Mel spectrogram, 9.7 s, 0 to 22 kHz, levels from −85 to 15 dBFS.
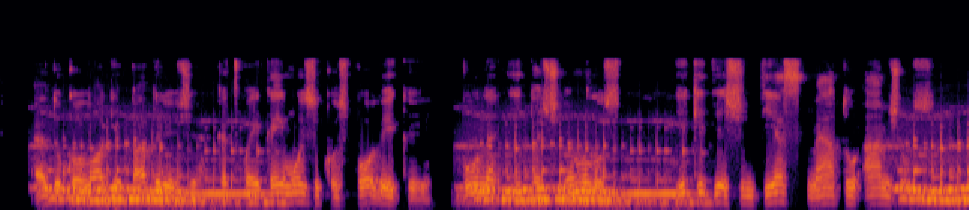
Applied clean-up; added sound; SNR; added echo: neural mask model RNNoise.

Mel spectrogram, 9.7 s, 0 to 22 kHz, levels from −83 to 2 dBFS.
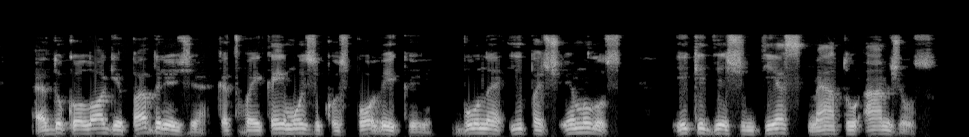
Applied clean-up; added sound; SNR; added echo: none; none; none; none.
